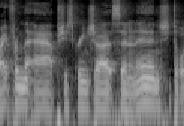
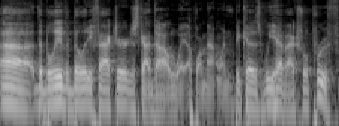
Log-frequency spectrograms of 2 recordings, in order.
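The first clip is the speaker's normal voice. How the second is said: plain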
